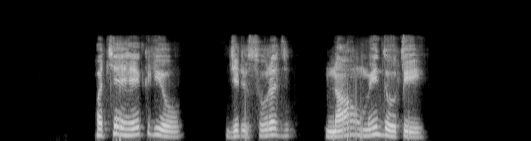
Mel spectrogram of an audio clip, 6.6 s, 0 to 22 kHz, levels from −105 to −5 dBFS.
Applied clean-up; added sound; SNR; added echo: neural mask model Resemble Enhance denoiser.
